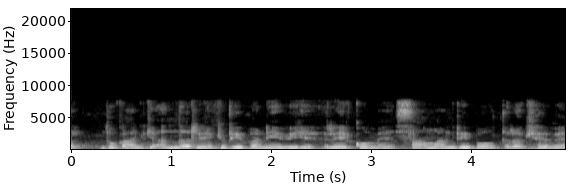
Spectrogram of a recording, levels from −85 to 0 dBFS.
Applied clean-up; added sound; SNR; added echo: none; Thunder; 17 dB; reverberation time 0.2 s.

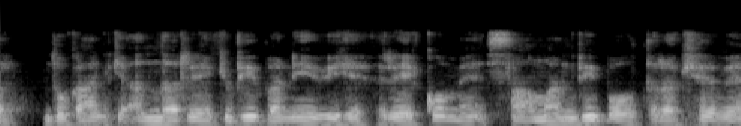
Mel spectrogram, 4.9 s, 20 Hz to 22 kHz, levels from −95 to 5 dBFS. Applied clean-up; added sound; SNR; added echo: neural mask model DeepFilterNet 3.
